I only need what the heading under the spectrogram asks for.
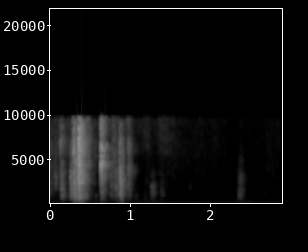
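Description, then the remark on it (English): Organic brown rice flour pours into a bowl in a soft, rushing hiss for about a second, trailing off, followed by a faint brief tap, all over a low steady hum. “I actually just pour this one.”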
